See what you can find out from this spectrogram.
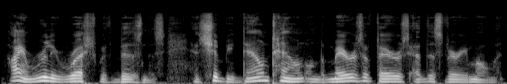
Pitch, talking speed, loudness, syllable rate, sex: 125 Hz, 225 wpm, -18 LUFS, 5.4 syllables/s, male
